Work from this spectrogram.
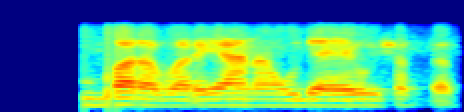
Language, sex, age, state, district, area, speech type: Marathi, male, 30-45, Maharashtra, Nagpur, rural, conversation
